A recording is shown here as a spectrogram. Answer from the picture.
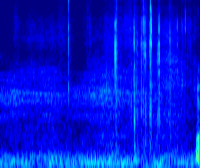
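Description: Faint crinkling and rustling of a Maurten energy-gel sachet being squeezed into a tight shorts pocket, with a few small sharp clicks, over a steady low rumble.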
